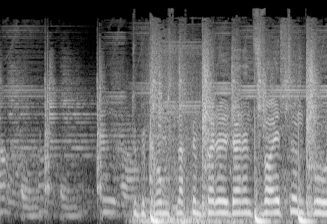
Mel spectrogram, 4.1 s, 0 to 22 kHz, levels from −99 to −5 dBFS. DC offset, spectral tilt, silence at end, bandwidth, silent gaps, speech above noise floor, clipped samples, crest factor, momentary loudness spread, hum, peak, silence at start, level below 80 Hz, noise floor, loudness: under 0.1%; -4.5 dB/octave; 0 s; 18.5 kHz; none; 21 dB; under 0.1%; 16 dB; 15 LU; none; -2 dBFS; 0 s; -24 dBFS; -37 dBFS; -17 LUFS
